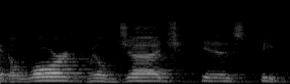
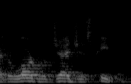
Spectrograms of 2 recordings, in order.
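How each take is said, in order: First: Each word drawn out slowly; solemn slow scripture reading; slow deliberate reading. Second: Said in the usual way. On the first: Shown as a demonstration. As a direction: read it slowly, weighing every word. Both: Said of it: "Which word would you put the emphasis on".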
